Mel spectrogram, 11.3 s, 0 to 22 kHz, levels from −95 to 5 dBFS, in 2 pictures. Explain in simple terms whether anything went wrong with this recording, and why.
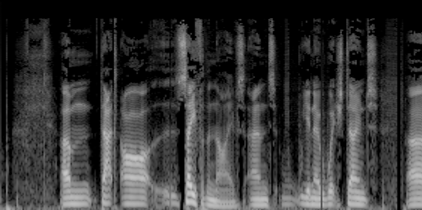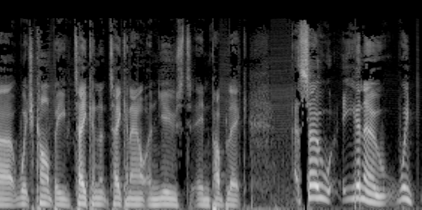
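Four times the speech briefly drops out into dead silence with hard edges: at 2.25 to 2.27 s, 4.27 to 4.29 s, 5.29 to 5.34 s (the longest, about 50 ms), and a very short one at 10.36 s. These are gaps between stream segments. The audio arrives in chunks of about one second, and when the timing of two chunks doesn't line up exactly, the player plugs the small hole with silence. Nothing is actually cut out of the speech. Extra silence is pushed in, so the sound stops for a moment and then picks up where it left off.

From 3.78 s to the end there is also a faint buzzing in the background, pulsing roughly a hundred times a second and staying well below the speech. This is computer activity noise. The computer's processor and other parts draw power in bursts, and that disturbs the electrical ground the audio circuit relies on. 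The buzz therefore follows what the machine is doing, not what is being said, which is why it runs independently underneath the speech.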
